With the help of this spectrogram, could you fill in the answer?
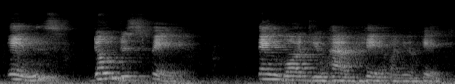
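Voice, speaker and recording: A woman's medium-pitched voice at a moderate pace, with audible room echo and noticeable background noise. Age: 70s. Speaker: cancer survivor. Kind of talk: testimony.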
